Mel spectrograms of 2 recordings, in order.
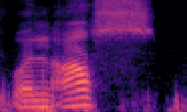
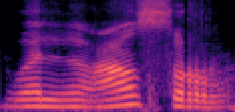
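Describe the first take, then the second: First: The final r sound is dropped. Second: The final r sound is clearly pronounced. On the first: The speaker calls it wrong. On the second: The speaker calls it right.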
